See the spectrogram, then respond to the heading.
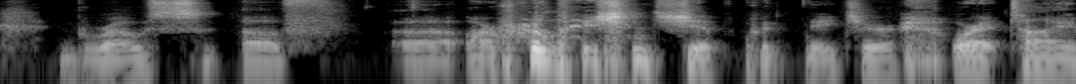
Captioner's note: chuckles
